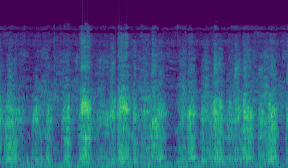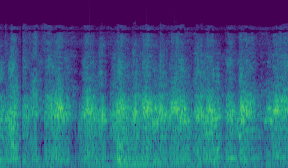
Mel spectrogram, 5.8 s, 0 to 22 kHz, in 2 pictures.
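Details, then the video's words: Flock of Desi ducks at a village farm in Andhra Pradesh, India, heard in the morning as eggs are gathered; rapid, overlapping raspy quacks, roughly three per second, continuous chatter from many birds. "Collectig Duck Eggs Day 120 | Duck Egg | Desi Duck"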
